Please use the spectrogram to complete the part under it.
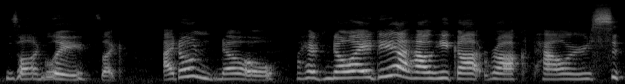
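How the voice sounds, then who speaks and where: A woman's voice: sits high, takes it slowly, a bit bright. A woman hosting a casual gaming playthrough, jokily paraphrasing what the characters say. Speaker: gaming video host and player.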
